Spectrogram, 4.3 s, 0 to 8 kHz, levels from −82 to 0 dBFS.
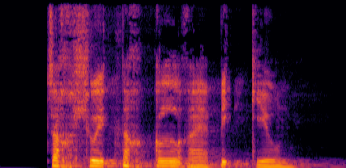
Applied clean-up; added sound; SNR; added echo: none; none; none; reverberation time 1.0 s.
